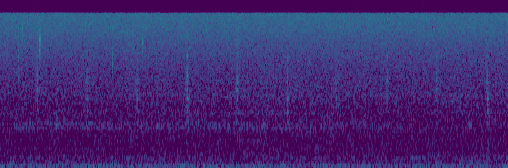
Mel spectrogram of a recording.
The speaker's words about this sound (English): I think you're going to be able to hear the clock, so I think I'll take that down.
